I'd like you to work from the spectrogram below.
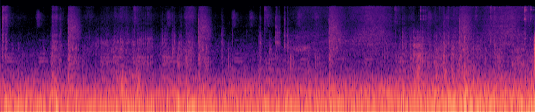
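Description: Steady low engine and road rumble inside a car that is driving and turning a curve, an even drone with faint scattered clicks.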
